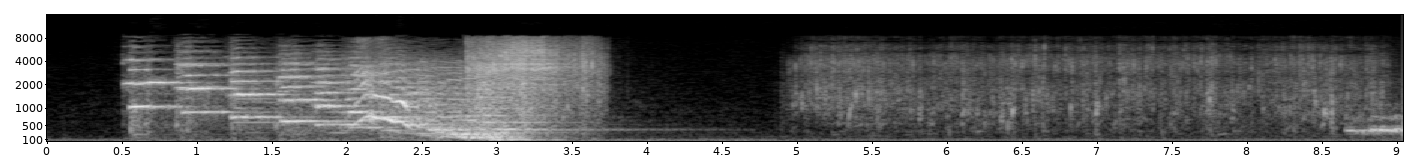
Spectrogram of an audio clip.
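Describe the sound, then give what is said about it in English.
In a scene from the film Dumbo, a run of bright musical tones slides downward and stops, then after a short pause a steady, soft trickle of water fizzes along on its own until the end. “What kind of water is this, anyhow?”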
